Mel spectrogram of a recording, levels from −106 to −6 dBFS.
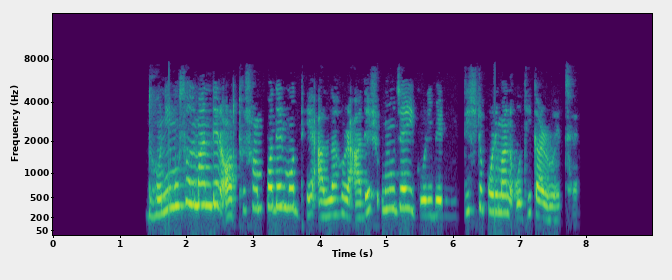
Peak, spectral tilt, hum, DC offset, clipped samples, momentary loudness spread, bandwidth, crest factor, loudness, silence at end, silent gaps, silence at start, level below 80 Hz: -6 dBFS; -5 dB/octave; none; under 0.1%; under 0.1%; 11 LU; 6.8 kHz; 18 dB; -23 LUFS; 1.15 s; 6.09-6.17 s; 1.45 s; -76 dBFS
